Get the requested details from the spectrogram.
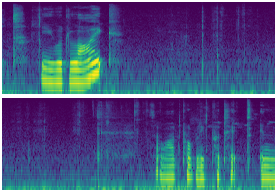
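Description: Paper rustles softly as it is pressed and handled.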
